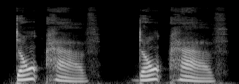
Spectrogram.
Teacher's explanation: don't really pronounce the T strongly so don't say don't okay it's more of a stop at the back of your throat the sound cuts off very suddenly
